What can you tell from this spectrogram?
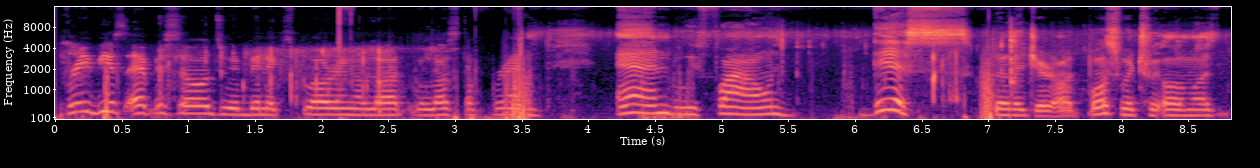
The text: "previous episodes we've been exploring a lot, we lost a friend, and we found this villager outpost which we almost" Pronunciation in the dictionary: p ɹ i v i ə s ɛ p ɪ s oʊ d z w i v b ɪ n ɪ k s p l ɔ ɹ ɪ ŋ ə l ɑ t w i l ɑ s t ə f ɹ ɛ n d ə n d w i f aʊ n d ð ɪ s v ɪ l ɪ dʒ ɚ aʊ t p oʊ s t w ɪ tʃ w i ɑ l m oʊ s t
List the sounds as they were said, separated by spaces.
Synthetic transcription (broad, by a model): p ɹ i v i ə s ɛ p ɪ s oʊ d z w i v b ɪ n ɪ k s p l ɔ ɹ ɪ ŋ ə l ɑ t w i l ɑ s t ə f ɹ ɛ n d ə n d w i f aʊ n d ð ɪ s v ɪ l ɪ dʒ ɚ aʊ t b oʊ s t w ɪ tʃ w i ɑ l m oʊ s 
